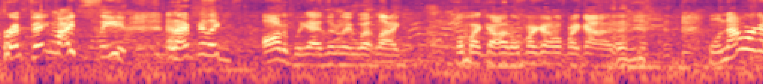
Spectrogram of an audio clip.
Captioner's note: laughs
